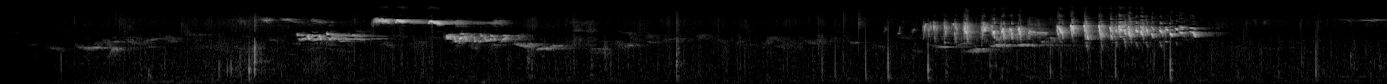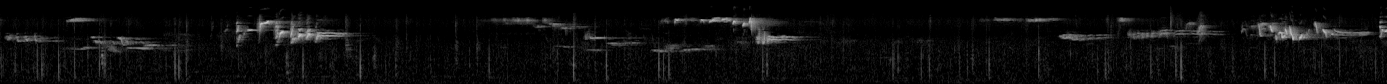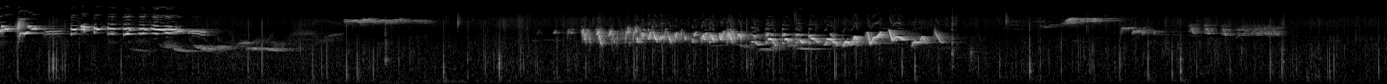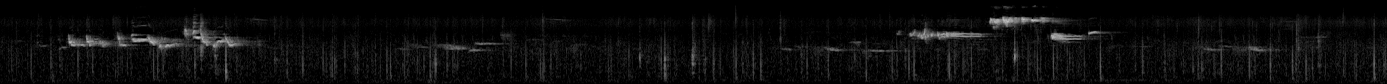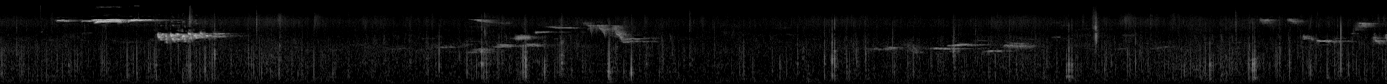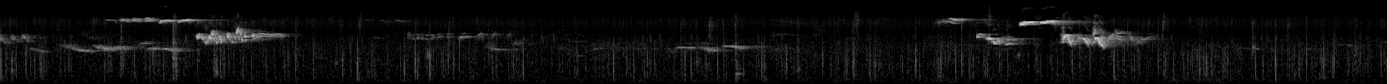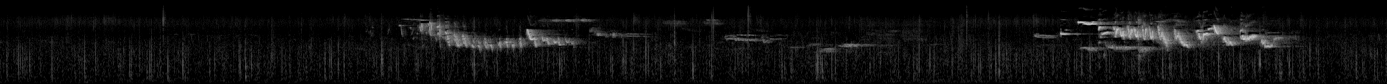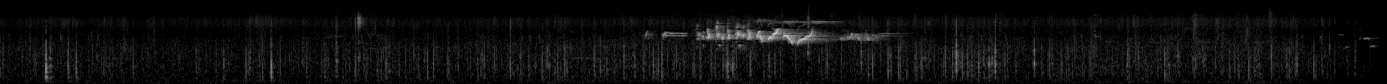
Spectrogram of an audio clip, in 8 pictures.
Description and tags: Birdsong In The Rain
A stereo field-recording of birdsong during a light shower of rain.The heavier plops are drips from a nearby tree. Rode NT-4 > FEL battery pre-amp > Zoom H2 line-in under an umbrella.
bird, birds, field-recording, rain, singing-in-the-rain, stereo, umbrella, xy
